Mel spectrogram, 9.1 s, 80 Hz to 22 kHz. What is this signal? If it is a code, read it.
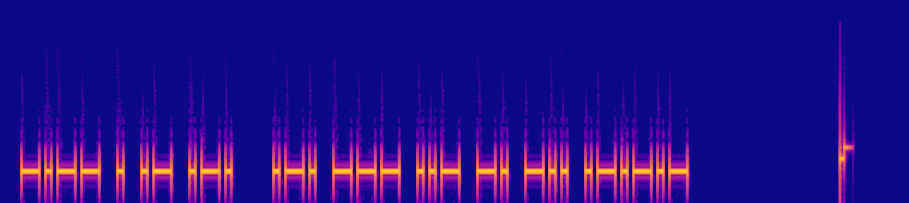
Morse code, heard as a keyed tone, about 20 wpm, 700 Hz. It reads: YEAR ROUND.
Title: Sentences from Top 1000 Words - Review Part 1 - 20wpm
